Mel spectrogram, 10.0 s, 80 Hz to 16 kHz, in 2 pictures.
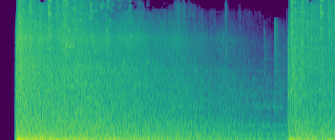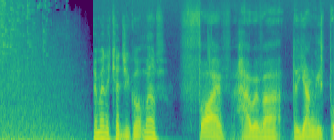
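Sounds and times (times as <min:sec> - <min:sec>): deep rumble: 0:00.2 - 0:06.4
explosion boom: 0:00.2 - 0:06.4.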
